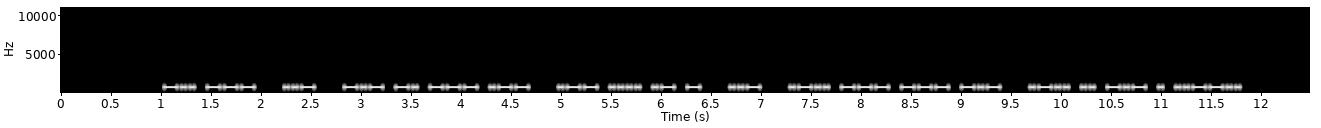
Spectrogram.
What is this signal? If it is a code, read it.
Morse code, heard as a keyed tone, about 28 wpm, 700 Hz. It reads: DO U KNOW WHAT U LOOK LIKE?
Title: Sentences from Top 100 Words and Abbreviations 28wpm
